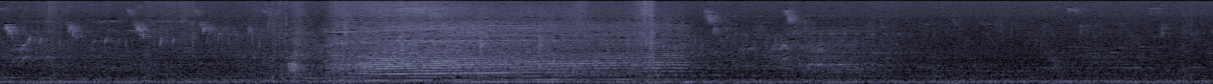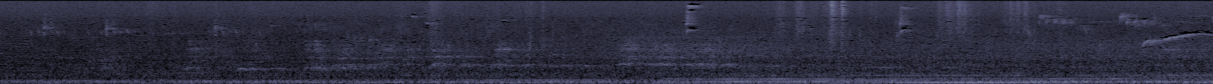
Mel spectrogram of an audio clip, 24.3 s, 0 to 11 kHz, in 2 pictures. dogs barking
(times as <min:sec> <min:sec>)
0:07.7 0:09.0, 0:13.9 0:20.0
